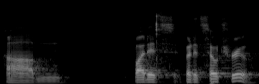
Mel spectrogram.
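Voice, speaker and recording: A man's voice: lowish voice, takes it slowly, a bit bright, slight background noise. A man co-hosting a conversational podcast about business, talking in an explanatory, anecdotal way. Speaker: podcast co-host discussing marketing.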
